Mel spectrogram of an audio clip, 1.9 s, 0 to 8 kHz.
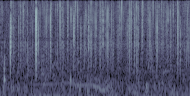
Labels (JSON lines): {"label": "biophony, cascading saw", "recorder": "SoundTrap 600 or HydroMoth"}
